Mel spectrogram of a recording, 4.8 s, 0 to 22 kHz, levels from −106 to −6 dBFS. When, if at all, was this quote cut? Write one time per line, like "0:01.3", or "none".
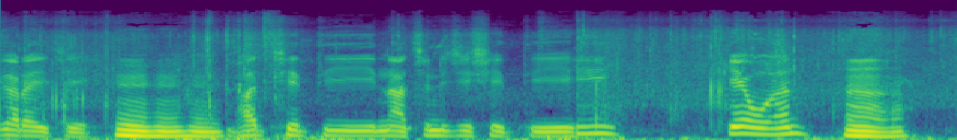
0:02.9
